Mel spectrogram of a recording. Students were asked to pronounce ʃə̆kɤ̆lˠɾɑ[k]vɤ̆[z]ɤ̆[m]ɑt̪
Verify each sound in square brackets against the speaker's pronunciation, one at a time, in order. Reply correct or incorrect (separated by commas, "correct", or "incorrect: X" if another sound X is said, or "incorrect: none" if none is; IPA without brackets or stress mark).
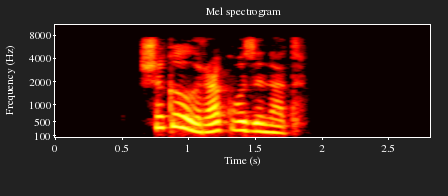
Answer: correct, correct, incorrect: n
